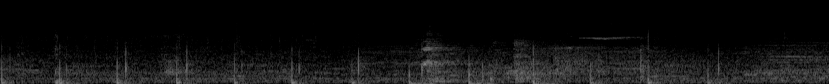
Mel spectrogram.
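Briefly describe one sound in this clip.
Footsteps tread steadily across a hard floor.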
